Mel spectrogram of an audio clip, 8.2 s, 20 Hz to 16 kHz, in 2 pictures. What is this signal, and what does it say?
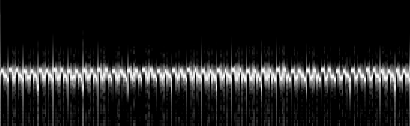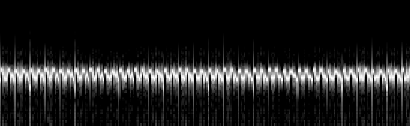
SSTV (slow-scan television), Martin 1.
